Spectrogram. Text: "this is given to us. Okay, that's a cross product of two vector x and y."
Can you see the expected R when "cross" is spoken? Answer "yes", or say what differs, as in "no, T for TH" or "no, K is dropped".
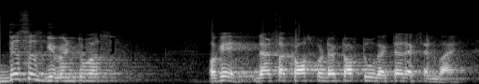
yes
